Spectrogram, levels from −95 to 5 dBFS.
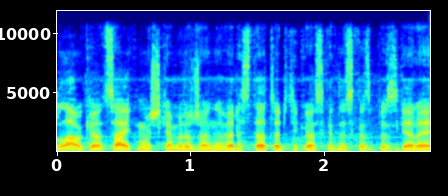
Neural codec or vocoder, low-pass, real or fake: vocoder, 44.1 kHz, 128 mel bands, Pupu-Vocoder; 10.8 kHz; fake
